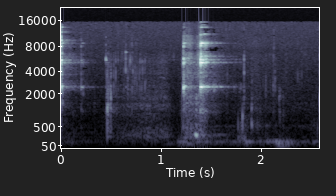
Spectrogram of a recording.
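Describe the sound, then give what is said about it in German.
A glass clinks as someone takes a quick sip of orange juice, with small taps and soft gulping and swallowing sounds before and after the bright clink. “Kurz noch einen Schluck O-Saft.”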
